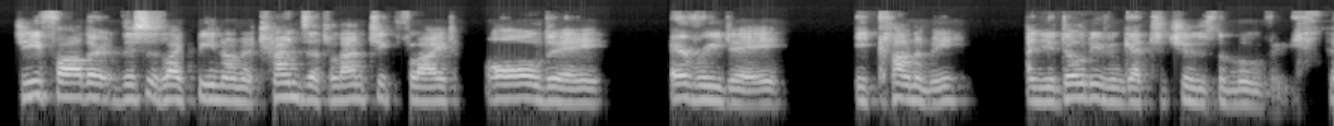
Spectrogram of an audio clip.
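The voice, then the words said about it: Put-on American accent. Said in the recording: “excuse my American accent”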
